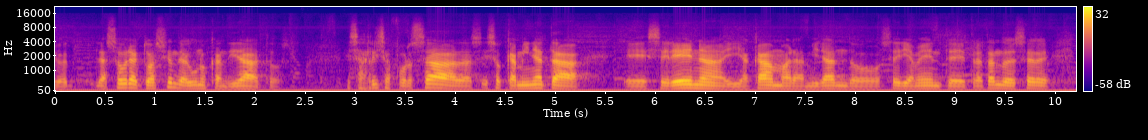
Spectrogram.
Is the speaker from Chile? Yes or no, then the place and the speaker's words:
no; Argentina; Yo también.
